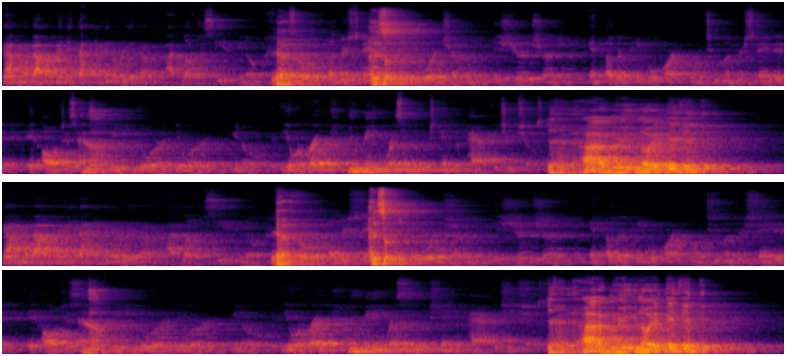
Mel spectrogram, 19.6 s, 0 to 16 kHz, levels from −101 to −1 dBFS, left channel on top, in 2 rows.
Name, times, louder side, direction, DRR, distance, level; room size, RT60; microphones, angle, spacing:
voice 1, 0.0-3.4 3.7-7.1 7.3-9.8 10.1-16.4, left 1 dB, 50° left, -1 dB, 1.0 m, -43 dB
voice 2, 4.6-5.0 10.8-11.0 16.6-18.6, right 1 dB, 65° right, 4 dB, 0.7 m, -27 dB
11.0 x 5.7 x 3.3 m, 2.2 s
head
